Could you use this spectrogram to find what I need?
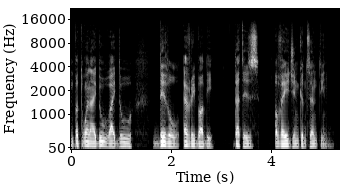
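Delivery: put-on slow, heavy Russian accent; Russian gangster introducing himself, deliberate pace; Ivar, Russian gangster. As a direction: play a Russian gangster, laying the accent on thick. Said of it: "That's my impression of, uh, Ivar".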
